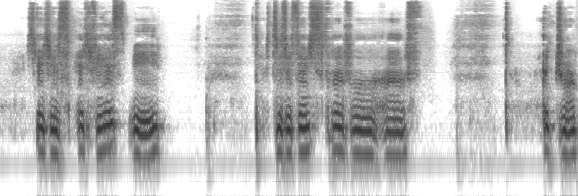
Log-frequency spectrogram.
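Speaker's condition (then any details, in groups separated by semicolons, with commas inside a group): Muscular dystrophy; congenital muscular dystrophy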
